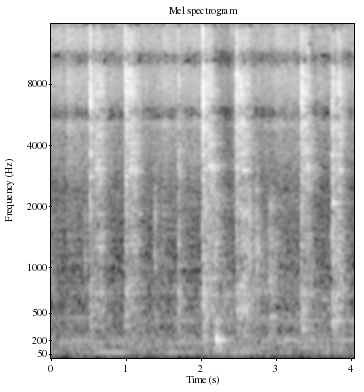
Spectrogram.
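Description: A spatula stirring chow mein in a pan as it reheats in a little oil, repeated scraping strokes over a soft sizzle, close up with no talking.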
